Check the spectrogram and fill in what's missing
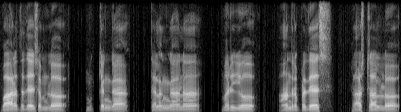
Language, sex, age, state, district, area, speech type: Telugu, male, 45-60, Andhra Pradesh, Annamaya, rural, spontaneous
